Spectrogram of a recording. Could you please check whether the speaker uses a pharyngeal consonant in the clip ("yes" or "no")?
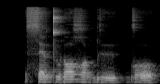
no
